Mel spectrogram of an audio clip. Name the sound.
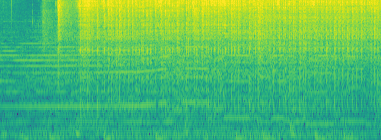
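welding on a dagger billet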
